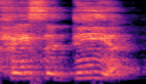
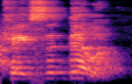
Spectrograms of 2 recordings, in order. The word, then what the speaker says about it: quesadilla: ] three all right quesadilla not case Adela all right for my Spanish speaking individual my non-spanish speaking I educated uh people on his Spanish Spanish 2 l's when the two elbows are together and his a Spanish word it's like a while so it's quesadilla not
